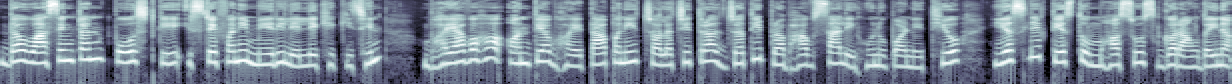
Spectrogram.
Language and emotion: Nepali, neutral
